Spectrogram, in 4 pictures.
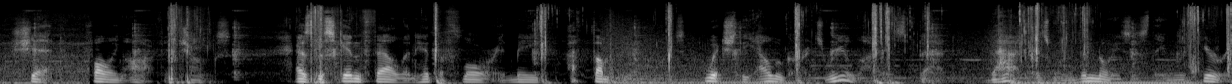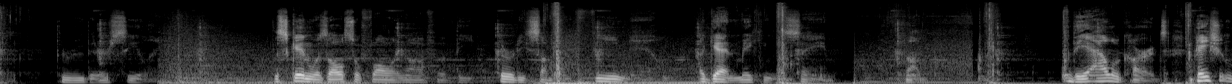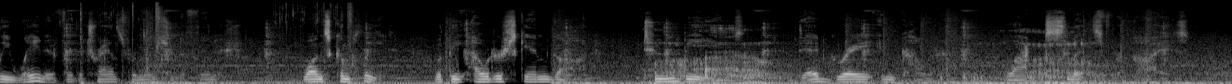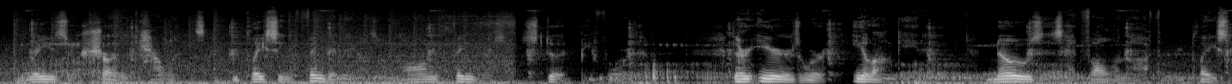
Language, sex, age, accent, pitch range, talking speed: English, male, 50-69, American, 90-120 Hz, 120 wpm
